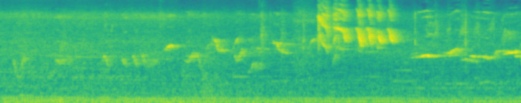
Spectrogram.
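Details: White-rumped shama song used as a lure to stimulate other shamas to sing diligently: varied whistled and warbled phrases, some rising, with a brief burst of rapid higher notes midway, over a steady low rumble.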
